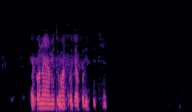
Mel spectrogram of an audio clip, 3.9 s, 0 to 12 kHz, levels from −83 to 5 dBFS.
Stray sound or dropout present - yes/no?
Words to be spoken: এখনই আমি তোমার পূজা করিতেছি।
no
